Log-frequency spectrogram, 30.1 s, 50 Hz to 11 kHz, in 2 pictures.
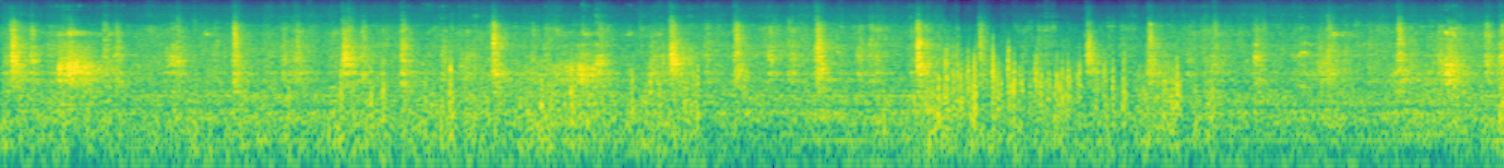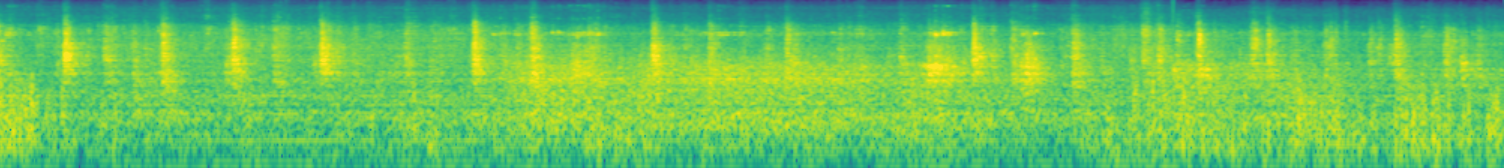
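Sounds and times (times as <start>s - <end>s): machinery hum: 0.0s - 30.0s.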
